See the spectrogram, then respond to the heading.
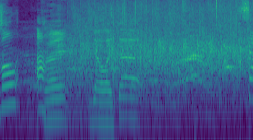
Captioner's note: audience applauding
